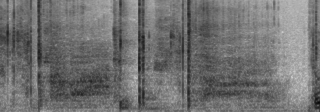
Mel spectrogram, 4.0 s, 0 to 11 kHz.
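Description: Fingerboard (Tech Deck) tricks on a cardboard box: several sharp clacks as the board pops and lands, with two stretches of the trucks and wheels scraping and rolling along the box's edge in a 5-0 grind. The scraping fades out near the end.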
